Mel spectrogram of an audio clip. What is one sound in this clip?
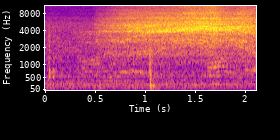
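A wooden board is set down on a table with a dull knock.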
